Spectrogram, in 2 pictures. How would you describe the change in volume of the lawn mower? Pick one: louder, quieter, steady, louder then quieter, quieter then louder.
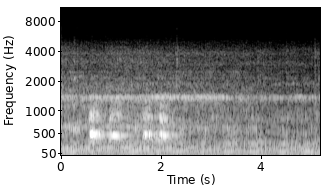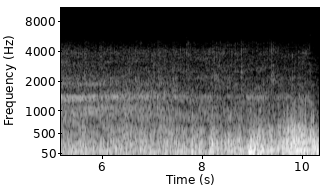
quieter.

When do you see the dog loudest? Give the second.
1 s.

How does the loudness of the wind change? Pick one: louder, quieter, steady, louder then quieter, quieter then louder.
louder.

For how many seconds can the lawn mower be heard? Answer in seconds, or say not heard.
10 s.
